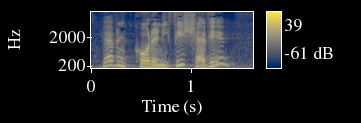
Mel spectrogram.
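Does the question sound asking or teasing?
asking. The question sounds like a gentle, sincere request. The speaker is asking to be given some fish. "Or maybe he said it differently. In other words, can you give me some fish?"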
